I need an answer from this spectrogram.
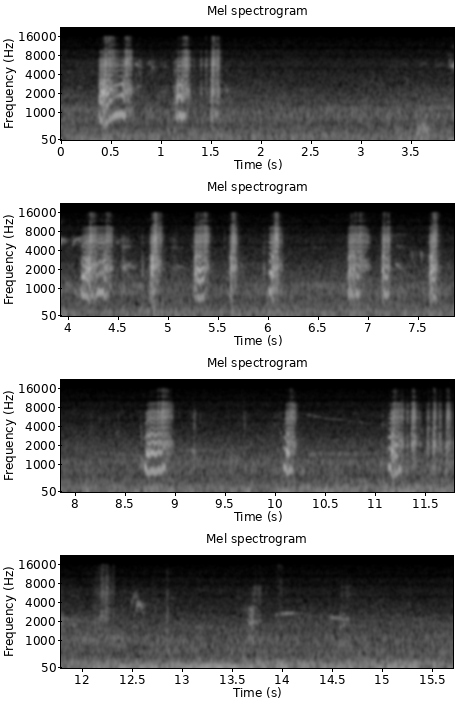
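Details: Domestic cat chattering at magpies: a long series of sharp, clipped clicking bursts, some in quick pairs and runs, with faint bird calls and quiet background hum.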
